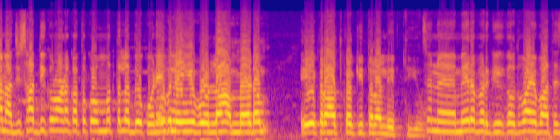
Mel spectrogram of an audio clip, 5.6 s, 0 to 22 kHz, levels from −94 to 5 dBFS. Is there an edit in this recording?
yes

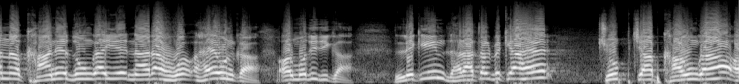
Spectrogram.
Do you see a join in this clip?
no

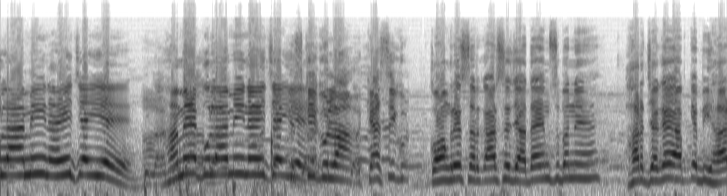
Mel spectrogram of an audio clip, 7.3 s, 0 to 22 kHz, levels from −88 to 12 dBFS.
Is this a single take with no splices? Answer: no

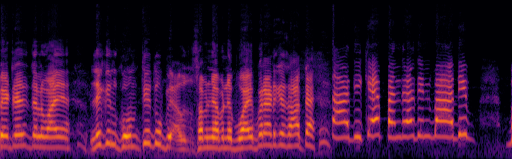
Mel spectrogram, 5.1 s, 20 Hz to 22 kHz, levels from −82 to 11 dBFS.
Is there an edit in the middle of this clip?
yes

